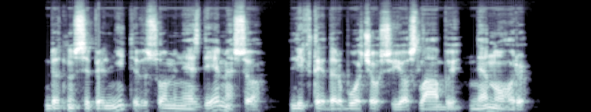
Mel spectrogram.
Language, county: Lithuanian, Alytus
